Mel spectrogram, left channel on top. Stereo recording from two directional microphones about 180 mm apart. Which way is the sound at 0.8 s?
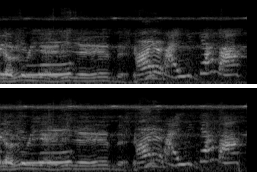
20° left (ahead or behind).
